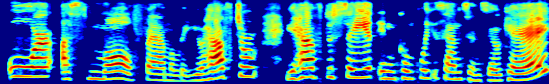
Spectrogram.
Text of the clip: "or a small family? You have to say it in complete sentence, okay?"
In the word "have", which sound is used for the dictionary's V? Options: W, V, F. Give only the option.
F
